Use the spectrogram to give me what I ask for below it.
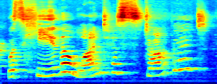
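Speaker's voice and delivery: plain reading voice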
